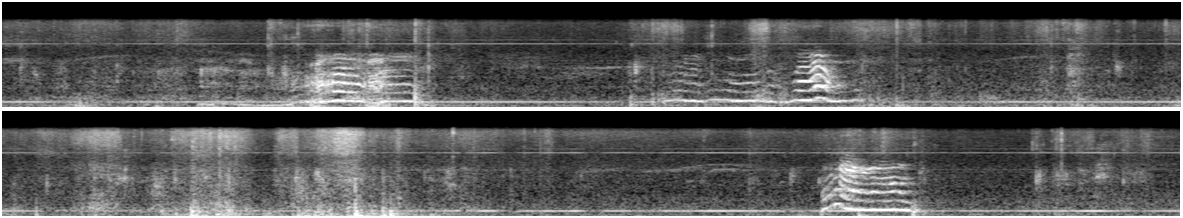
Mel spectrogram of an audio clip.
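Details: Lux the whippet pleading for Sophia's affection while she plays hard to get: three separate bursts of wavering, nasal whining spaced several seconds apart, with a low steady hum and faint thumps between.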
